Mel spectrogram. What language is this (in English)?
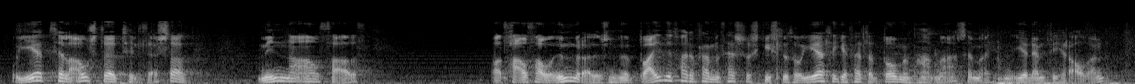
Icelandic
